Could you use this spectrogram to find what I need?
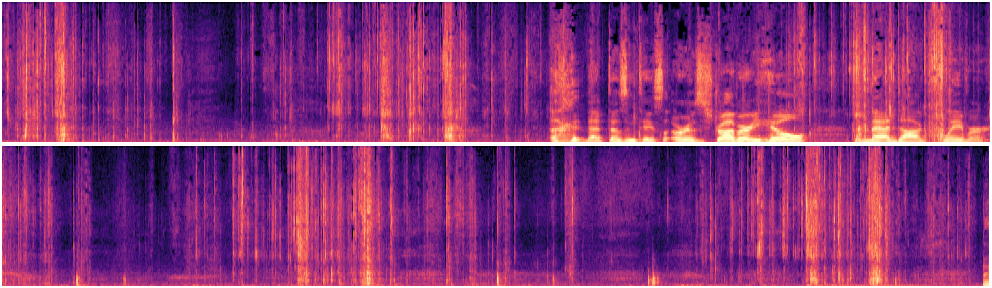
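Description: Plastic wrappers crinkle and rustle as packs of cards are torn open.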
